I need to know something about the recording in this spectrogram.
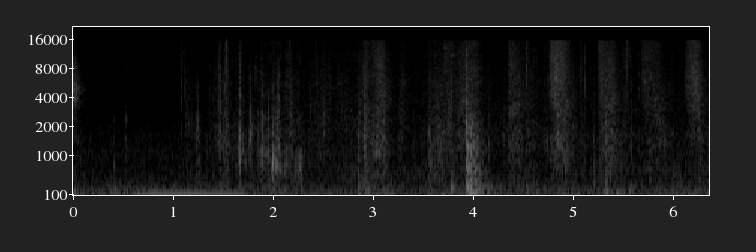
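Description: Faint rustling and light knocks of a plastic-film-covered frozen dinner tray being picked up and handled, with one sharper knock about four seconds in. A brief low hum sounds near the start.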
